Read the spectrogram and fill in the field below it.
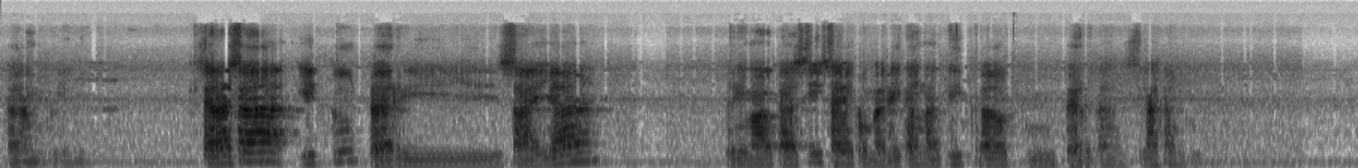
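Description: A middle-aged man speaks calmly through a headset microphone on an online call.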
